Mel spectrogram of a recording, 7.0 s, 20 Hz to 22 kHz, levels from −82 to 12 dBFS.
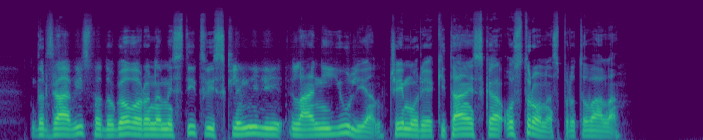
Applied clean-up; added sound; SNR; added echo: neural mask model DeepFilterNet 3.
